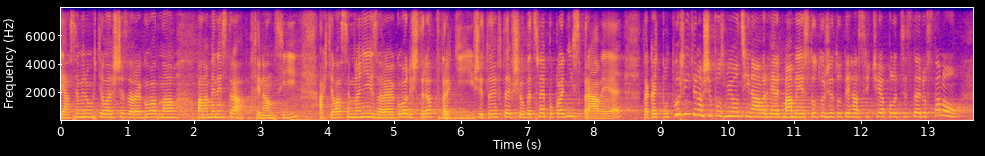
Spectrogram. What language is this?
Czech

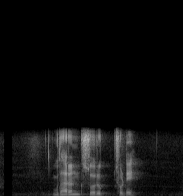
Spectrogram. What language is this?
Nepali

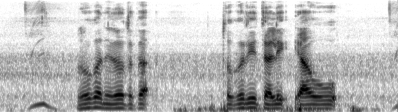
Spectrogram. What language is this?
Kannada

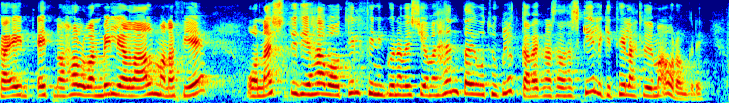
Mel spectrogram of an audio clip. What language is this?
Icelandic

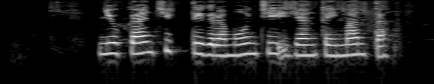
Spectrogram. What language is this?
Imbabura Highland Quichua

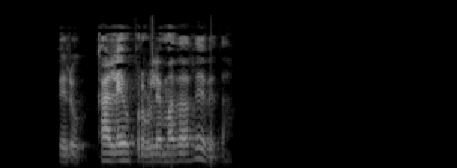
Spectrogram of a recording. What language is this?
Galician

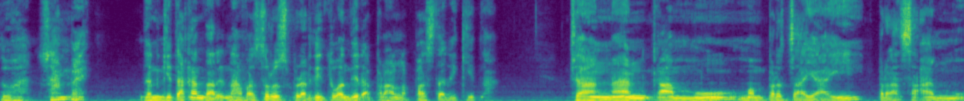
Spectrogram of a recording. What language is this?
Indonesian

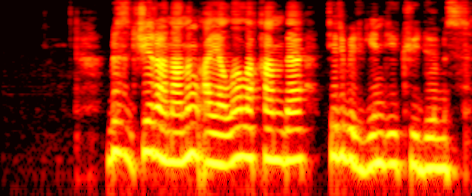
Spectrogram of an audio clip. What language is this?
Kazakh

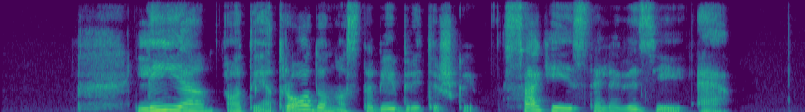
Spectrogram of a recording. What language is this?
Lithuanian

